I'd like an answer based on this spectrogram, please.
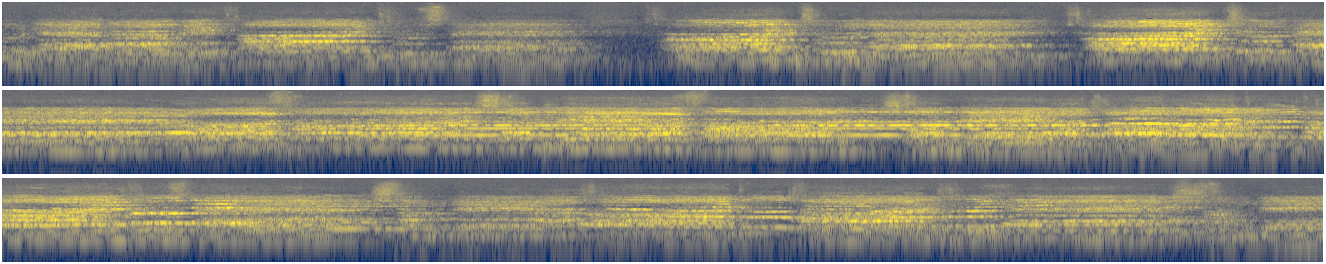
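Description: Chamber choir singing, several voices on different pitches at once: short phrases with brief breaks in the first eight seconds, then one long continuous passage.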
